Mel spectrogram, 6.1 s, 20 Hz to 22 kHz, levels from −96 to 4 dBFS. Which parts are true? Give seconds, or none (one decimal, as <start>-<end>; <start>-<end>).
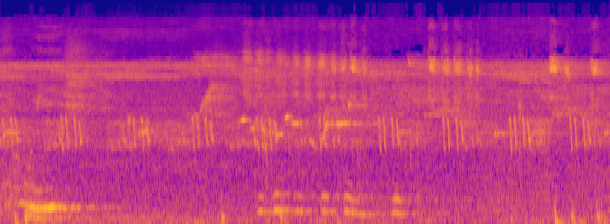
0.0-1.0; 3.4-6.1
